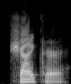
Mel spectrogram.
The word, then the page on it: shicker: American English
